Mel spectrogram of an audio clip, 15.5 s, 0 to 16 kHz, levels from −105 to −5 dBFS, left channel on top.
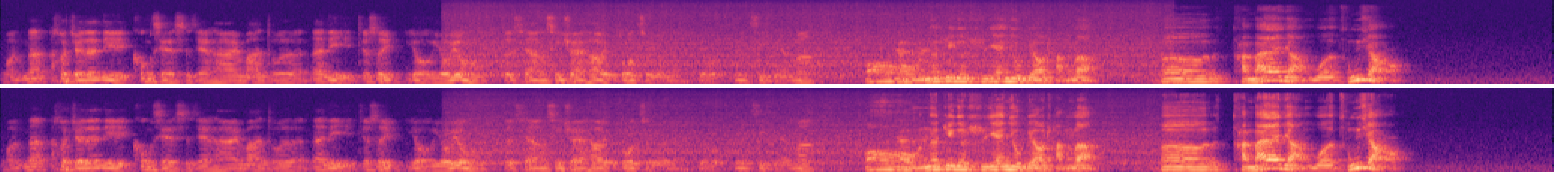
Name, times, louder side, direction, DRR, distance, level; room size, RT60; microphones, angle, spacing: voice 1, 0.0-8.3 8.7-9.5 11.5-11.8, left 1 dB, 75° left, 1.9 m, -35 dB
Water, 4.4-11.7, left 2 dB, 45° left, 1.4 m, -43 dB
voice 2, 8.7-11.1 11.6-14.0, right 3 dB, 60° right, 0.7 m, -25 dB
7.4 x 3.8 x 4.5 m
head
